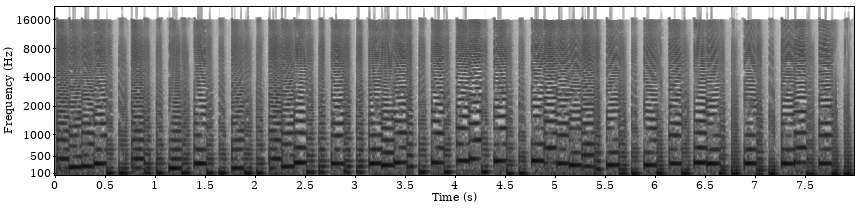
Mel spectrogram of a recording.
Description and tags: hKnobTwiddle8 Last Dance
Nord Lead 2 - 2nd Dump
blip, idm, background, rythm, resonant, bass, electro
